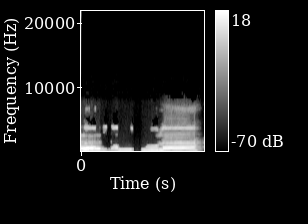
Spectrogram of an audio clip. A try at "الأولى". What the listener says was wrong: উটা টান হবে, উলা।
